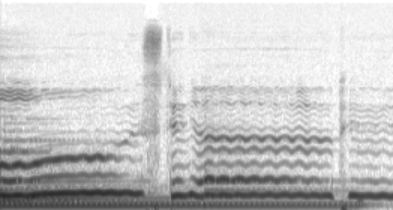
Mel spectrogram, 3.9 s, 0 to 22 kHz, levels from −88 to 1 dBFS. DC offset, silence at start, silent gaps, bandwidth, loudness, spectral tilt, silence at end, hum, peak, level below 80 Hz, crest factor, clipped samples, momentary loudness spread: under 0.1%; 0 s; none; 13 kHz; -22 LUFS; -7.5 dB/octave; 0 s; none; -6 dBFS; -44 dBFS; 14 dB; under 0.1%; 10 LU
